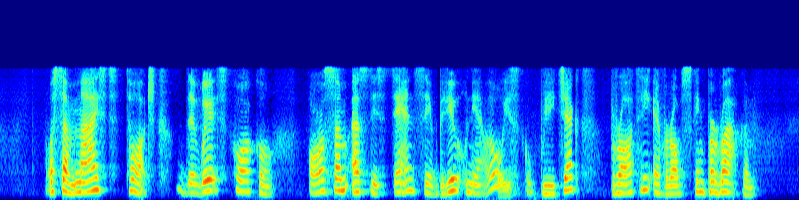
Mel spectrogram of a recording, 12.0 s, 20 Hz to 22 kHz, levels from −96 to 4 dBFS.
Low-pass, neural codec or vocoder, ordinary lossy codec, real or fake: 5.4 kHz; codec, 16 kHz in and 24 kHz out, 0.4 kbps, LongCat-Audio-Codec, fine tuned four codebook decoder; none; fake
